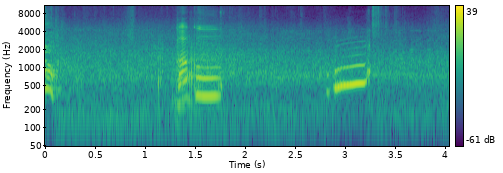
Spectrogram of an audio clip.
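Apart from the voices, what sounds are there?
dog barking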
